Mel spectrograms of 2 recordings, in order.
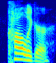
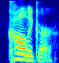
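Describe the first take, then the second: No difference in how they are said.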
